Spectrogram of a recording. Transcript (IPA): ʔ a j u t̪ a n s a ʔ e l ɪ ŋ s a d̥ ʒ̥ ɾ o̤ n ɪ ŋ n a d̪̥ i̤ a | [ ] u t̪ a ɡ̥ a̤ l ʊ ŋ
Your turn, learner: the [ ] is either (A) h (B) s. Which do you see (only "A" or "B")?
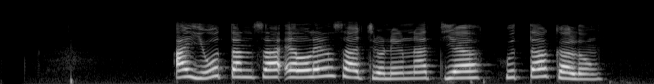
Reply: A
